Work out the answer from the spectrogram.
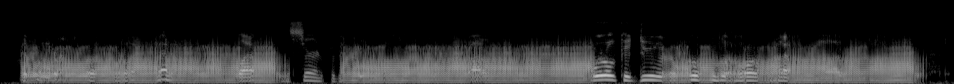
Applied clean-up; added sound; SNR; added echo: neural diffusion model UNIVERSE++.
